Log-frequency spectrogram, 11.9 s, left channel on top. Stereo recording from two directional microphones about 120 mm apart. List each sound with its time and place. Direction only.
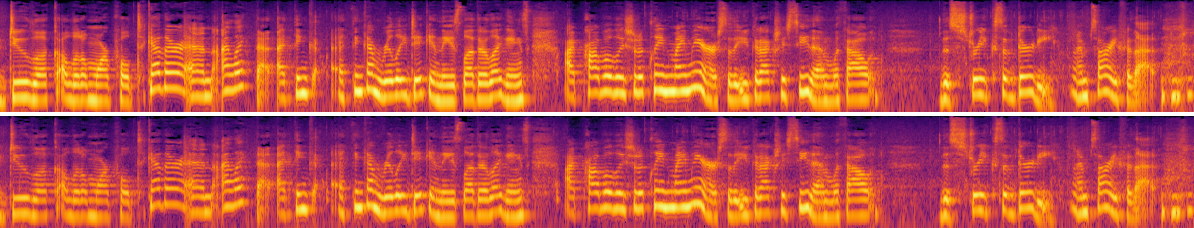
0.1 s speech: 45° left (ahead or behind)
2.9 s speech: 25° left (ahead or behind)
